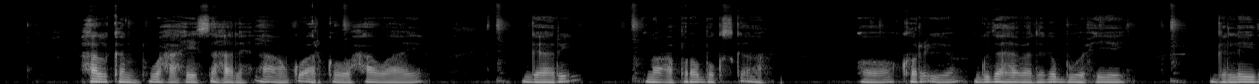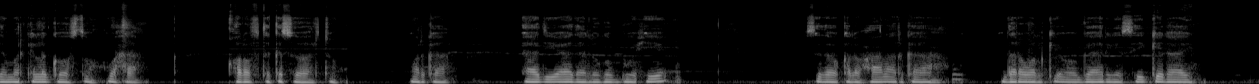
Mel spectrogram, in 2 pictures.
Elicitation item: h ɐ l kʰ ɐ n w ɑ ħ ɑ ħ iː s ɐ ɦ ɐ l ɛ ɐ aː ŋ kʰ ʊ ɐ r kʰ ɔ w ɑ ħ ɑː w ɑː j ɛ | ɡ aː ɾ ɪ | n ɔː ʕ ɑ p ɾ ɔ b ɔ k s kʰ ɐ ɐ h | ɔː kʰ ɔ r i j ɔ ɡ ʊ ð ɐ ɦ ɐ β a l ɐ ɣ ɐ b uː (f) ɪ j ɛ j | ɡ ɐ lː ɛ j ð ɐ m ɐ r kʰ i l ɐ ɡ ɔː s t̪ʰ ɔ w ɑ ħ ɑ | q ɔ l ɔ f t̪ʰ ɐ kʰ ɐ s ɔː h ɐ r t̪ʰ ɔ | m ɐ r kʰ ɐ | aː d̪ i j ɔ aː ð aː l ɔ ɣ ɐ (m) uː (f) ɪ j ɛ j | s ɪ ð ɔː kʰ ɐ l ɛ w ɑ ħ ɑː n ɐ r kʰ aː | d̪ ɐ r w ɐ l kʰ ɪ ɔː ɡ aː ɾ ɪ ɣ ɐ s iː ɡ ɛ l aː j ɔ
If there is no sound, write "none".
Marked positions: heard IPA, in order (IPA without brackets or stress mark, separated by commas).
ħ, b, ħ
